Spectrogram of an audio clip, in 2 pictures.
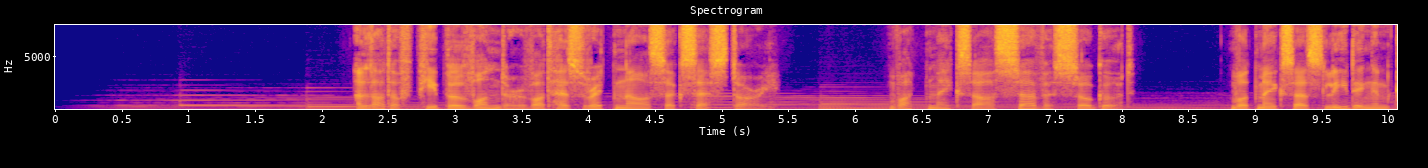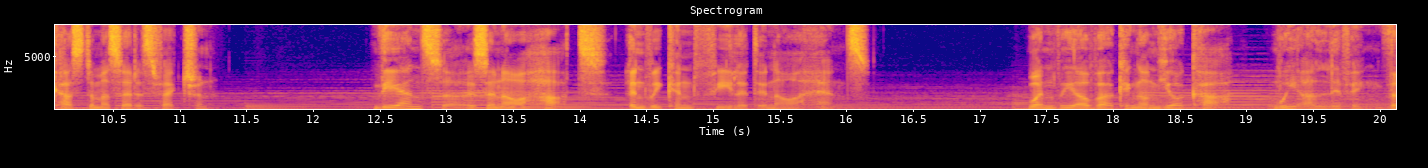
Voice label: ENGLISH commercial werbung

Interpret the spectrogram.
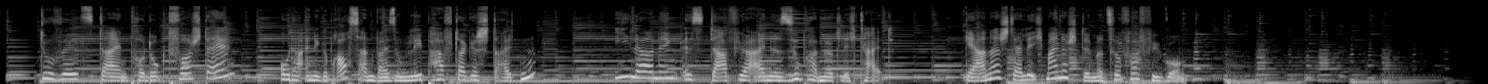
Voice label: E-learning

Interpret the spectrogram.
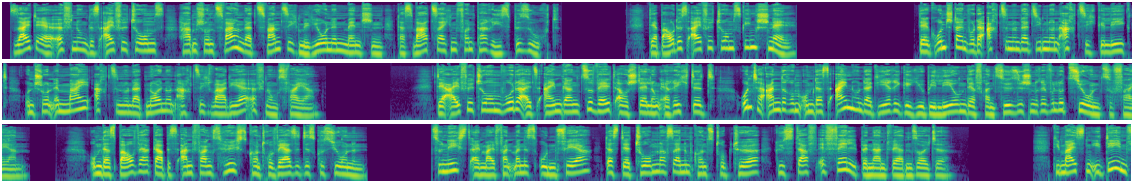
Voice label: Audioguide

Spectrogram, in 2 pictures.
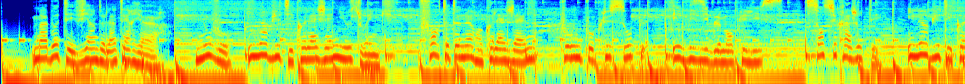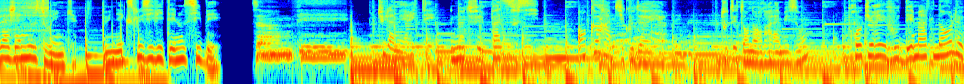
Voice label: Mix Commercial

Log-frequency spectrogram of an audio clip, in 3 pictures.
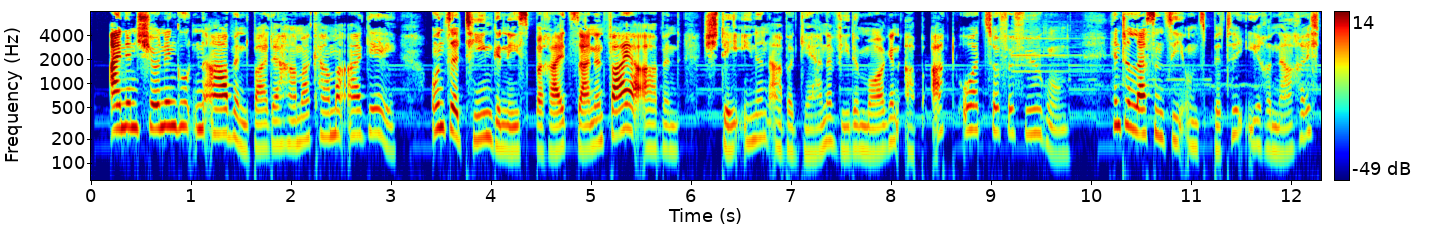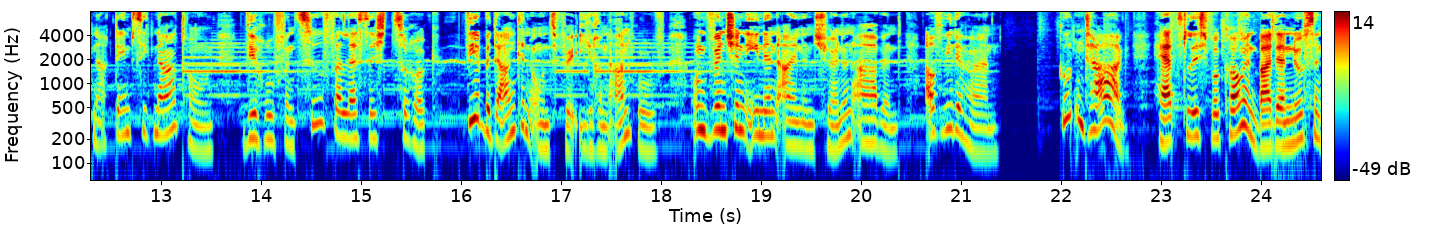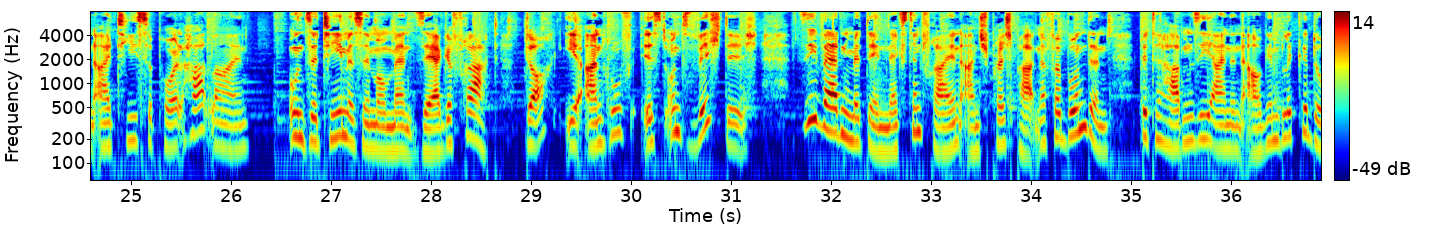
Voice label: Telephony de en

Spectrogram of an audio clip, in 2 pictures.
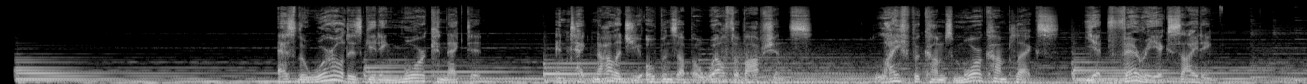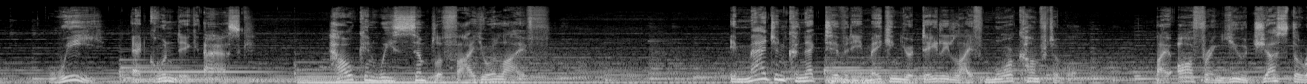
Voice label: US ENG narrator; Grundig connected home

